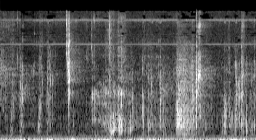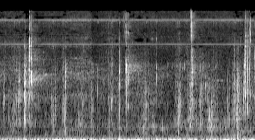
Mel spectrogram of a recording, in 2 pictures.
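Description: Close-miked eating of boiled dumplings: wet chewing and lip smacks with many short clicks, over a steady low hum.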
